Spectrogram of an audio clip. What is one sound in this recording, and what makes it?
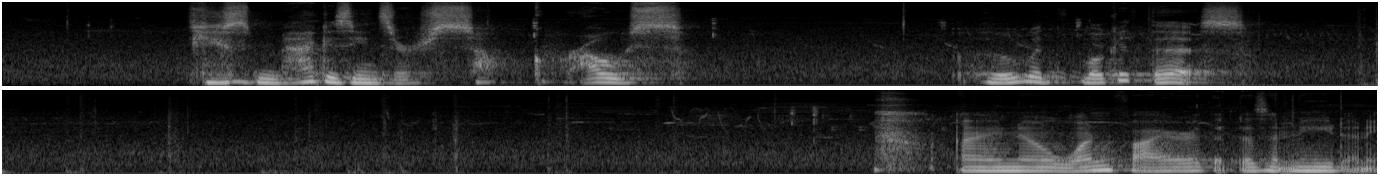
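A young woman speaks calmly, close to a microphone, in short bursts.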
